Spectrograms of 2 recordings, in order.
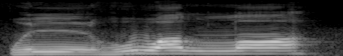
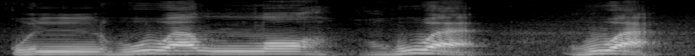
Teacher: Huruf waw sejatinya dia istifal, maka suaranya pun harus tipis.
